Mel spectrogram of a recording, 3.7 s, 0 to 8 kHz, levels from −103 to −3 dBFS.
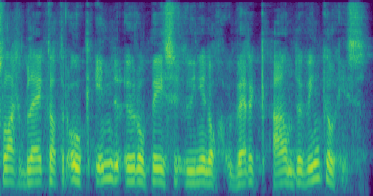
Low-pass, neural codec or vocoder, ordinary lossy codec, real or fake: none; codec, 16 kHz, 4.8 kbps, FACodec; none; fake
